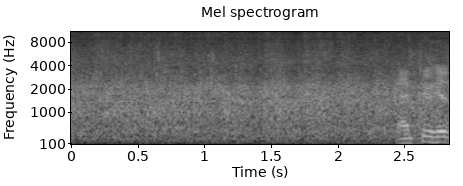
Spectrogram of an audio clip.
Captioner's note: applause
